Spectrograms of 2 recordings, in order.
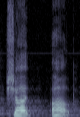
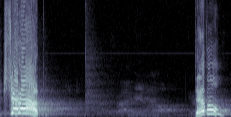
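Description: First: "Shut" and "up" split by a pause, without shouting; controlled order, each word on its own: "Shut... up"; measured command. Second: Explosive high shout at the devil; shouted rebuke. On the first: Demonstrates telling the mountain off. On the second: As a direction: yell it full force, then pause before naming the enemy. Acted rebuke of the enemy. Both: Acted.

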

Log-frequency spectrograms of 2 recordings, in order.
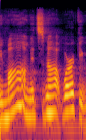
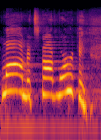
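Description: First: Lightly voiced little boy, pitched higher; mild imitation of a frustrated child; frustrated third grader. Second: Put-on very high, squeaky little-boy whine; exaggerated imitation of a frustrated child in falsetto; whiny frustrated kid. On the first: Third grader complaining to Mom about his project, lightly frustrated. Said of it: "in the voice of little third grade Jeremy". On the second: Third grader whining to Mom about his project, hammed-up frustration. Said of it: "Maybe more like".

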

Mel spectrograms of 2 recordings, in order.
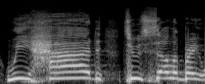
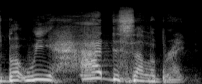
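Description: First: "had to" slow and weighted, pressed hard; stress on had to. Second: Said in the usual way. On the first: Shown as a demonstration. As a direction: lean slowly on "had to", like it is a must. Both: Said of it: "Not just I wanted to".

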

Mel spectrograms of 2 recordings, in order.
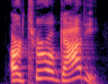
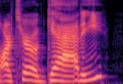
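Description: First: "Gatti" with a broad AH, "GAH-dee", falling; Italian pronunciation. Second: "Gatti" as "GADDY", short A as in cat, rising; mock mispronunciation. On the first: Host naming the boxer to critics, Italian pronunciation. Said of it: "You say them in Italian too". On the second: Host mocking critics' logic, wrong pronunciation as a question. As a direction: misread "Gatti" with the vowel of cat. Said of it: "No, but that's how it looks". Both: Shown as a demonstration.

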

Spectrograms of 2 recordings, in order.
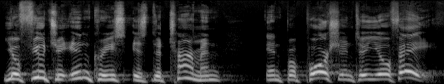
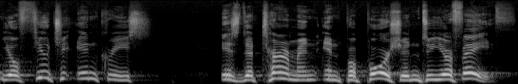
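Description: First: "future" and "faith" stressed, a bit louder; repeated for emphasis. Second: Slow, every word weighed; slow dictation. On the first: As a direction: repeat it firmly, hitting "faith". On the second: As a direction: dictate it so they can write. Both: Shown as a demonstration. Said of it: "See, write this down".

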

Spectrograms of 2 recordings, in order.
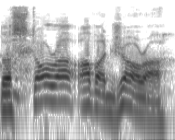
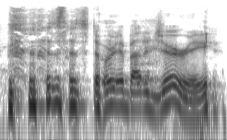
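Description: First: Trailer voice. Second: Said in the usual way. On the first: Shown as a demonstration. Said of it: "repeats trailer-style". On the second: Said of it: "corrects to plain phrasing".

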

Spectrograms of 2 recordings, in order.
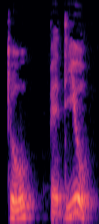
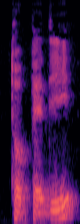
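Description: First: Tu pediu with final U stressed; stress moved to new ending. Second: To pedi with final DI stressed; stress on the end. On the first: Teacher shows accent moves, final u stressed in pediu. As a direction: land on the closing u of pediu. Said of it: "just it moves". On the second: Teacher compares both cases, final i stressed in pedi. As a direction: land on the last syllable of pedi. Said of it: "we have the accent on the end". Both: Shown as a demonstration.

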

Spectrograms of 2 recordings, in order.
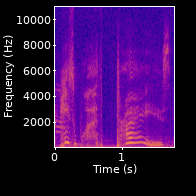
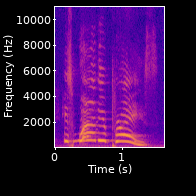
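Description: First: Soft, slow, raised-pitch awe; hushed reverence. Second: High, slow, ringing declaration; stretched, emphatic preacher's praise; full-voiced proclamation. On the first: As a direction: drop to a drawn-out hush. Proclamation repeated, first hushed. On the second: Proclamation repeated with more voice. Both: Shown as a demonstration.

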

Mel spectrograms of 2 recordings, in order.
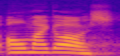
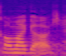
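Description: First: Slow, drawn-out oh my gosh; slow amazement. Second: Hushed, held-back oh my gosh; stifled awe. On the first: Mother overwhelmed by her son's story, slow and amazed. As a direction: let the wonder stretch each word. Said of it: "And I was like". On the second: Mother in the car, hushed and holding back tears. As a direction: barely breathe it out, trying to hold it together. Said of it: "I'm trying to hold it all together". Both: Retold or imitated.

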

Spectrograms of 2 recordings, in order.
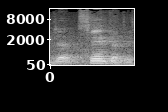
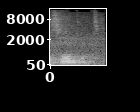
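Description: First: A hint of an elderly father; old father, sit down. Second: Much softer, lower repeat of siéntate; siéntate dropped to a hush, lower and softer; faded sit down. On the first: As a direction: lower old father telling his son to sit. Father calms son. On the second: Acted. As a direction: let siéntate sink to almost nothing. Repeated, fading.

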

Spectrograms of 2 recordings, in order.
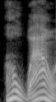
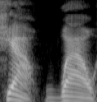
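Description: First: High, loud amazed reaction; exclaiming. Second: Louder, unimpressed echo; sarcastic. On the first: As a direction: gasp out your amazement. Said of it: "Andy exclaimed". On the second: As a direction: throw it back with sarcasm. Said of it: "he repeated sarcastically". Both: A narrator's reading.

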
